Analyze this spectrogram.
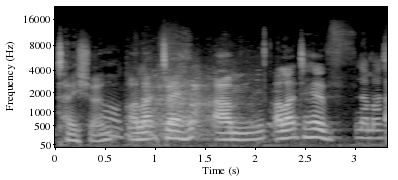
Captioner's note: laughter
